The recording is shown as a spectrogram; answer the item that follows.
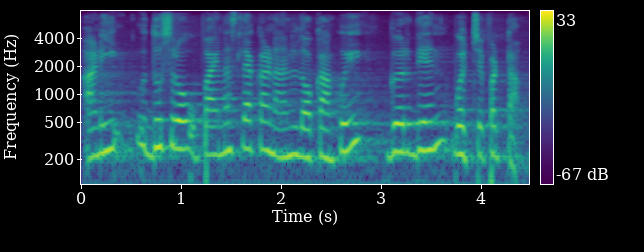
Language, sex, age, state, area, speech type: Goan Konkani, female, 45-60, Maharashtra, urban, spontaneous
